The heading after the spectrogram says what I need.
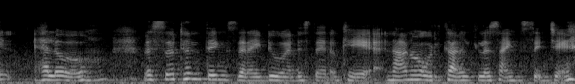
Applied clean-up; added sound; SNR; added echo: none; none; none; none.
